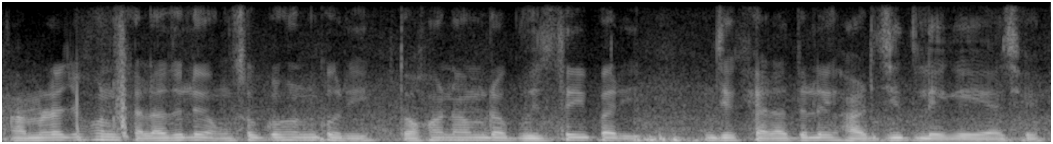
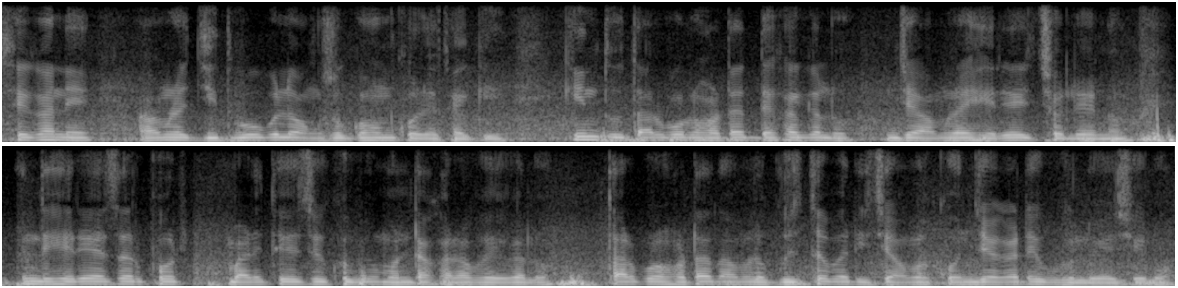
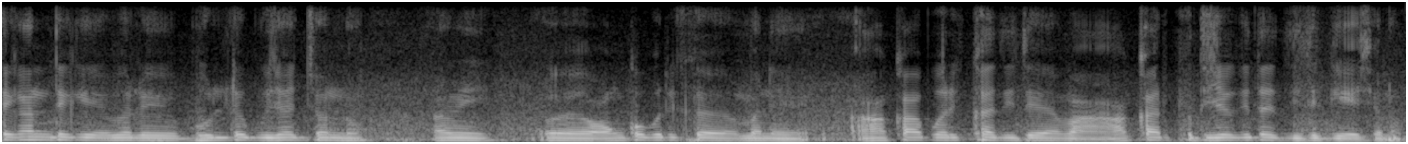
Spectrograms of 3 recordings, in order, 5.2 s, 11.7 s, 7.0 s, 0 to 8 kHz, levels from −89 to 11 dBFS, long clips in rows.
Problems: constant background noise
